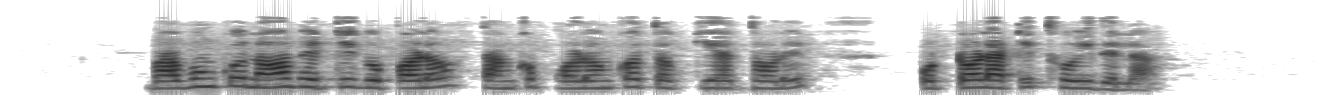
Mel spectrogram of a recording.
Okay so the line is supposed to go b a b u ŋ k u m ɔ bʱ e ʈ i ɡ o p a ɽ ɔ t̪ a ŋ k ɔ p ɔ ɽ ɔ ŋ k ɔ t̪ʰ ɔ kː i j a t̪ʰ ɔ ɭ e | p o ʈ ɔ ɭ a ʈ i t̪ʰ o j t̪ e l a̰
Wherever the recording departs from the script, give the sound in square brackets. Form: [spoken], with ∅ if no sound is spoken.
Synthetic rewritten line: b a b u ŋ k u [n] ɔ bʱ e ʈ i ɡ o p a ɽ ɔ t̪ a ŋ k ɔ p ɔ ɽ ɔ ŋ k ɔ [t̪] ɔ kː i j a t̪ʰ ɔ ɭ e | p o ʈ ɔ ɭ a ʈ i t̪ʰ o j [d̪] e l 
